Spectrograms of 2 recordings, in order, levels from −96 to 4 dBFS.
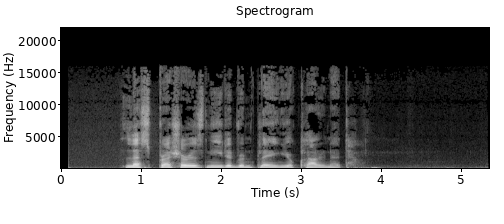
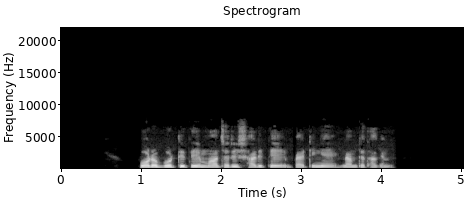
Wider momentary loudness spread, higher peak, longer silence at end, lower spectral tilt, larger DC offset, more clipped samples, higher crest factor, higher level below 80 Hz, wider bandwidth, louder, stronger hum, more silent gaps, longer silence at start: first, 23 LU vs 11 LU; about the same, 0 dBFS vs -2 dBFS; first, 1.4 s vs 0.9 s; about the same, -6 dB/octave vs -7 dB/octave; neither; neither; about the same, 22 dB vs 18 dB; first, -42 dBFS vs -64 dBFS; first, 16 kHz vs 7 kHz; about the same, -19 LUFS vs -19 LUFS; neither; neither; second, 0.8 s vs 1 s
